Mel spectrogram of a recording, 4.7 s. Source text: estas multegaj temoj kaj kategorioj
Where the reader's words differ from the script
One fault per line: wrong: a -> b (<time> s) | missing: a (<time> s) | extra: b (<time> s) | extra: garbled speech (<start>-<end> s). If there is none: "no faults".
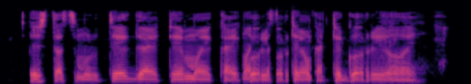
extra: garbled speech (2.4-3.1 s)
